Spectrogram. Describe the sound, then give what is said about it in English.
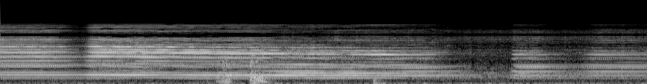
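A passing train sounds its horn in a long, loud, sustained blare with a couple of brief breaks, rich in harmonics over low rail rumble, recorded to demonstrate the Doppler effect. “Missed the first few seconds of it, so we'll just start it again. It's, as Brendan says, it's the Doppler effect.”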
